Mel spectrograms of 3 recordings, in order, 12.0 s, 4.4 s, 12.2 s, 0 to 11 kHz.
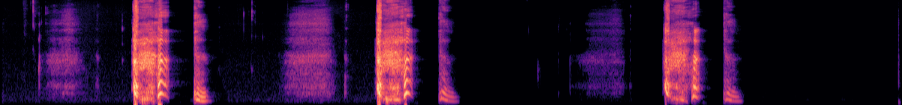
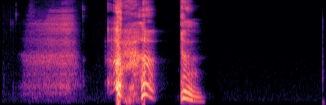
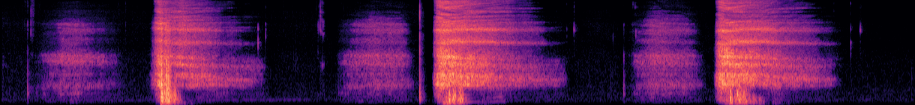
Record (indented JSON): {
  "three_cough_length": "12.0 s",
  "three_cough_amplitude": 32768,
  "three_cough_signal_mean_std_ratio": 0.25,
  "cough_length": "4.4 s",
  "cough_amplitude": 32768,
  "cough_signal_mean_std_ratio": 0.3,
  "exhalation_length": "12.2 s",
  "exhalation_amplitude": 32767,
  "exhalation_signal_mean_std_ratio": 0.37,
  "survey_phase": "beta (2021-08-13 to 2022-03-07)",
  "age": "65+",
  "gender": "Female",
  "wearing_mask": "No",
  "symptom_none": true,
  "smoker_status": "Never smoked",
  "respiratory_condition_asthma": false,
  "respiratory_condition_other": false,
  "recruitment_source": "Test and Trace",
  "submission_delay": "1 day",
  "covid_test_result": "Positive",
  "covid_test_method": "RT-qPCR"
}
